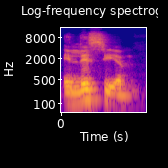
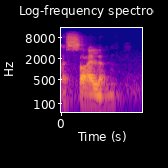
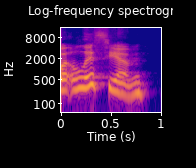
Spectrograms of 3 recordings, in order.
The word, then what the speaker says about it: Elysium: We co-produced a number of songs on the last album, Elysium, by the way, not Asylum. – Oh, Elysium. – Elysium, yes. – I am saying it wrong.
